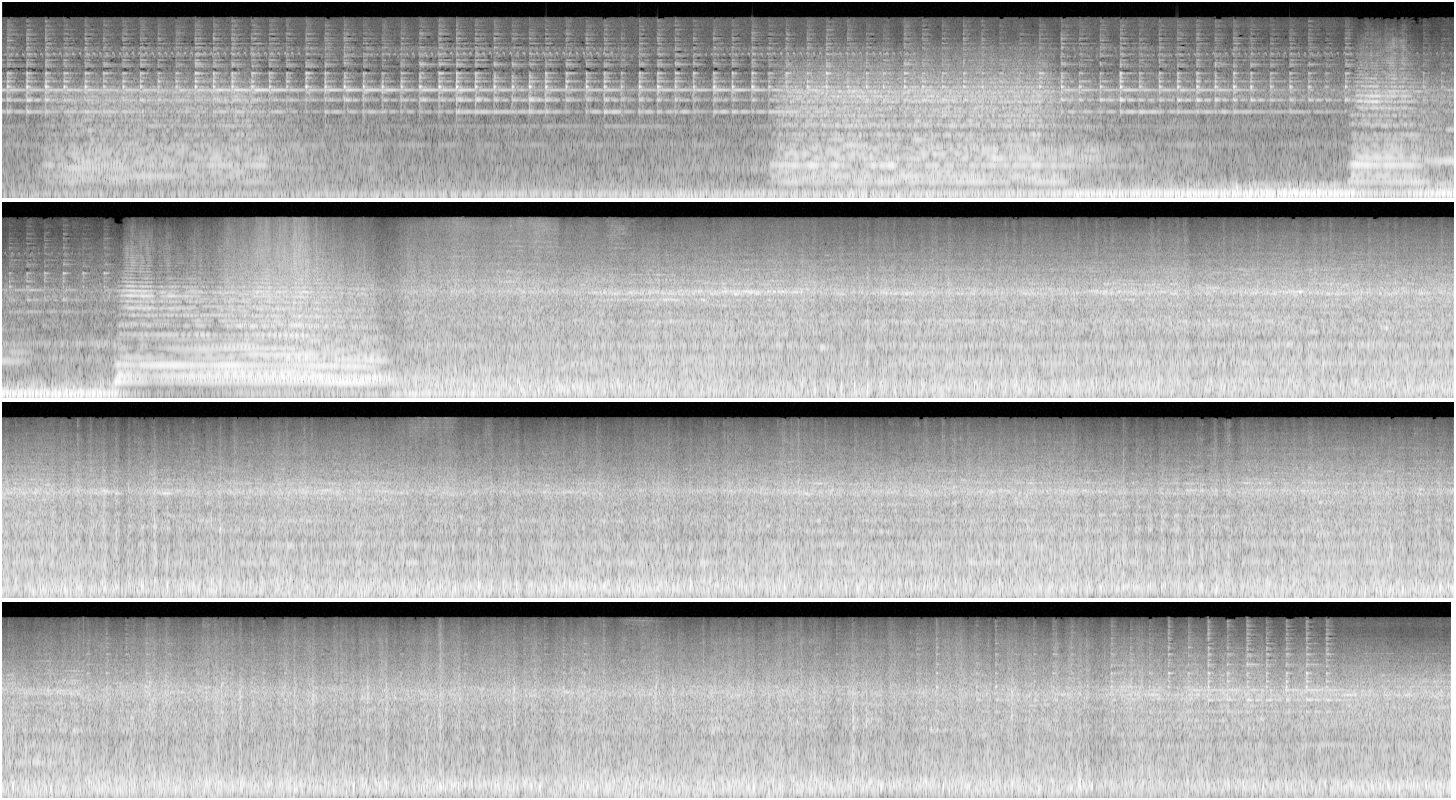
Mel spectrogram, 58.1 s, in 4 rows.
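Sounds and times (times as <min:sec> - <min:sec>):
locomotive horn blasts: 0:00.4 - 0:02.8, 0:07.7 - 0:11.2, 0:13.4 - 0:14.8, 0:15.6 - 0:18.7
locomotive engines rumbling: 0:05.0 - 0:58.0
train wheels clacking over rail joints: 0:19.5 - 0:58.0.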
